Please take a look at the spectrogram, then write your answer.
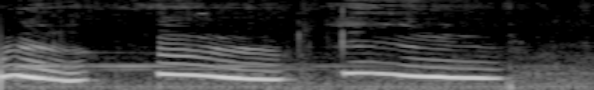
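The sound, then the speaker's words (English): A dog lets out three drawn-out, moaning whines, each sliding downward in pitch, with brief pauses between them and no talking. “I've never known a dog to whine. Ever. He's like, I think he's a cat. He's just moans.”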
